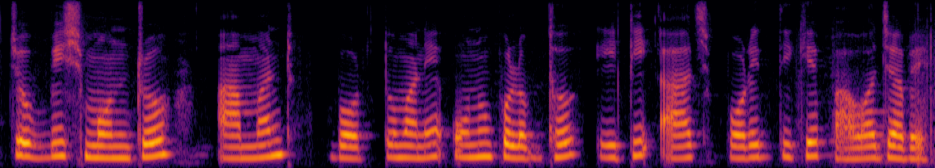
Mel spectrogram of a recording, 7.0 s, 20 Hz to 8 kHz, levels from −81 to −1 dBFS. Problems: constant background noise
